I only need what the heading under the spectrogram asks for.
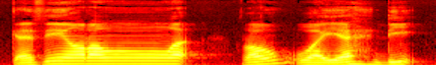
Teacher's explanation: tanwin fathah bertemu dengan waw maka didghamkan, idgham bi gunna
